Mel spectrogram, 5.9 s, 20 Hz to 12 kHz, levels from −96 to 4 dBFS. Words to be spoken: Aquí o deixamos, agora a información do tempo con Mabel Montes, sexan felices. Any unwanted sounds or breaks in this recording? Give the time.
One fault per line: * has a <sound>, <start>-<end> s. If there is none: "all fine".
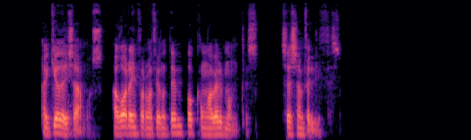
all fine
